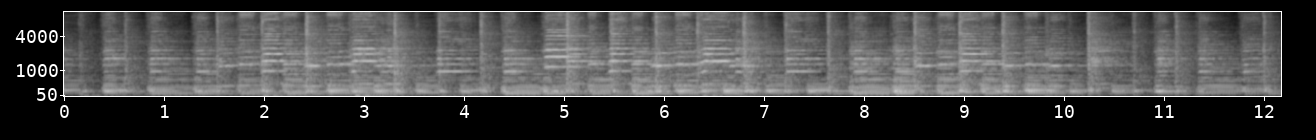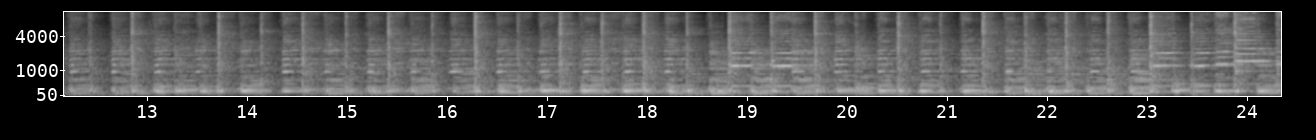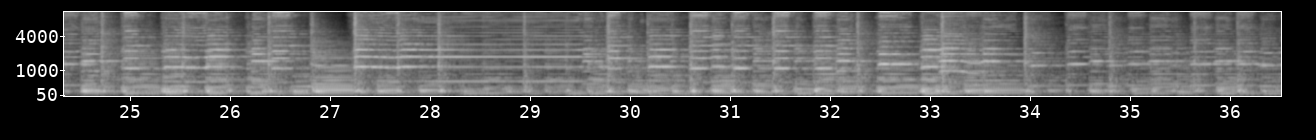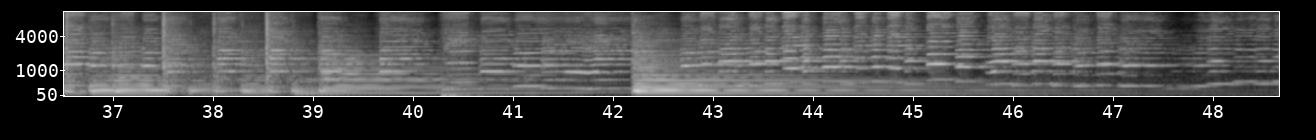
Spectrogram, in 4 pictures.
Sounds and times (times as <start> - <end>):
Acoustic guitar: 0.0 - 48.6
Harmonica: 0.0 - 48.6.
